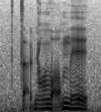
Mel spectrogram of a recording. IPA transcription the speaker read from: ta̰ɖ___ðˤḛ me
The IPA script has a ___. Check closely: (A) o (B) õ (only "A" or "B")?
B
